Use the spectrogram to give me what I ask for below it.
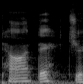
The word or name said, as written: taadehch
